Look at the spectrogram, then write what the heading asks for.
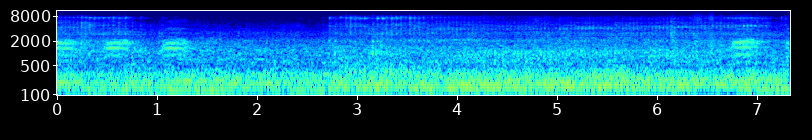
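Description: A bird calling in short repeated notes, three about half a second apart near the start and more near the end, over a steady low background rumble.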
